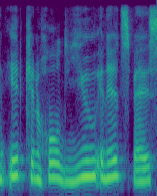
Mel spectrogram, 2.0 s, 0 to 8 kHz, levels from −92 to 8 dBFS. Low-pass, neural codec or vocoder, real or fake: 7.2 kHz; codec, 16 kHz, 4 kbps, FreqCodec, larger model; fake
